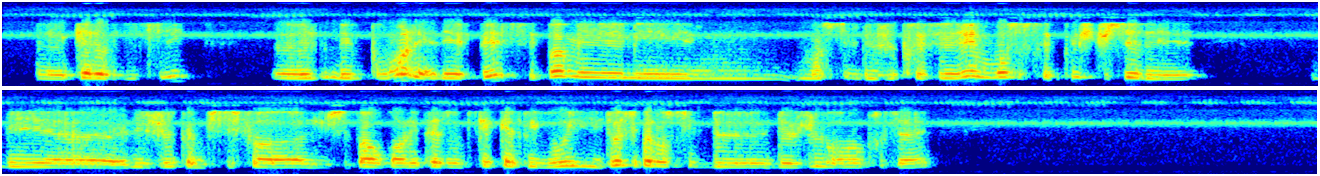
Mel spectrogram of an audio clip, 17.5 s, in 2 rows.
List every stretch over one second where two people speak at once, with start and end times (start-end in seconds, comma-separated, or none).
none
